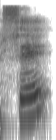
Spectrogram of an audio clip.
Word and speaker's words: fait: Pero estas últimas letras no se van a pronunciar tal cual. La pronunciación de estas tres palabras es exactamente la misma. Je fais, tu fais, il fait, elle fait, on fait.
